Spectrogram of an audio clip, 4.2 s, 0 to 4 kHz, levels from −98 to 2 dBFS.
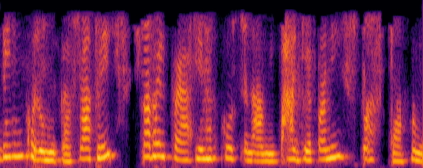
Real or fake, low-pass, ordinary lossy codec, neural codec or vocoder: fake; 3.6 kHz; MP3, 32 kbps; codec, 24 kHz, 1.5 kbps, HILCodec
